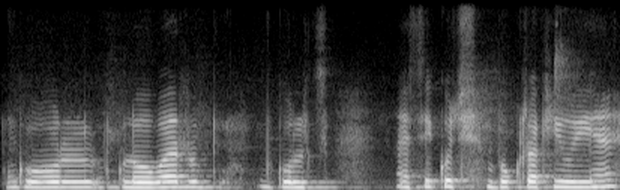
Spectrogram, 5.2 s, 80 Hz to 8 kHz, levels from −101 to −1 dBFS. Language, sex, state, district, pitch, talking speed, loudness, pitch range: Hindi, female, Punjab, Pathankot, 225 Hz, 115 wpm, -16 LUFS, 220-230 Hz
